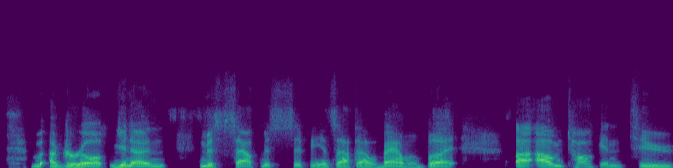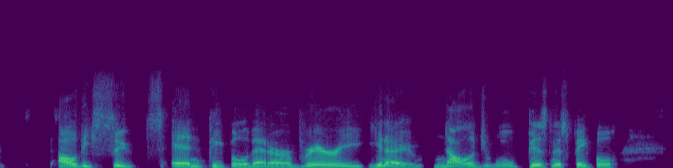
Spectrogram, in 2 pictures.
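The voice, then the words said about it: Southern American accent. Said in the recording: “my Southern, I can't help it, my accent”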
